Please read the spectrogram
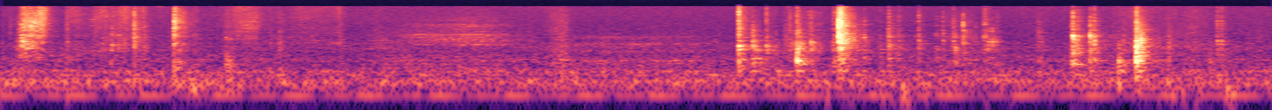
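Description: Faint scattered clicks and taps of a metal steelbook Blu-ray case and its plastic disc tray being handled and closed, with a cluster of sharper clicks about four seconds in and more near the end.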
